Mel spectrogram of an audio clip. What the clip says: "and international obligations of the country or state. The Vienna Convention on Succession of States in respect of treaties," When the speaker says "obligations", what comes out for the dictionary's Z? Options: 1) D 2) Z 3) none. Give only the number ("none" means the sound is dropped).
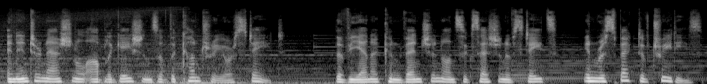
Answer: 2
